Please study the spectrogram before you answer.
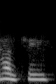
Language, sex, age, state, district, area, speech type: Punjabi, female, 18-30, Punjab, Shaheed Bhagat Singh Nagar, urban, conversation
